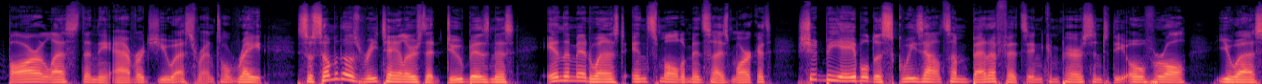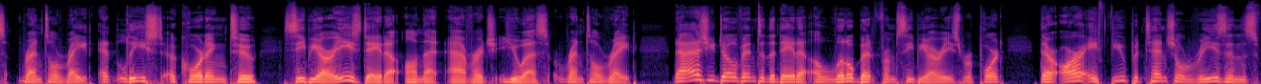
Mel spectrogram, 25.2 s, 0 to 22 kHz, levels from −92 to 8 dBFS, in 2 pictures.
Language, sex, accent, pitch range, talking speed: English, male, American, 120-140 Hz, 170 wpm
